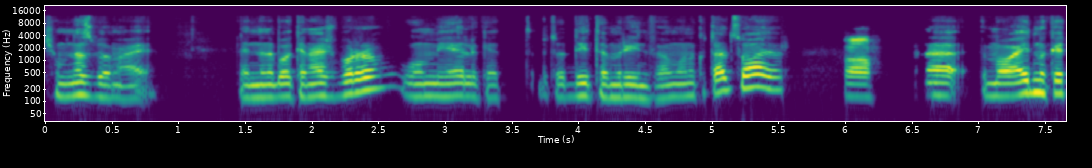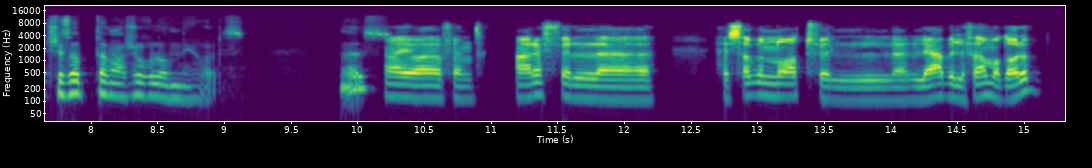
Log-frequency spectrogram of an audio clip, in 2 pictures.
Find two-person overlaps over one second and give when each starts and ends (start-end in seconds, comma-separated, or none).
none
